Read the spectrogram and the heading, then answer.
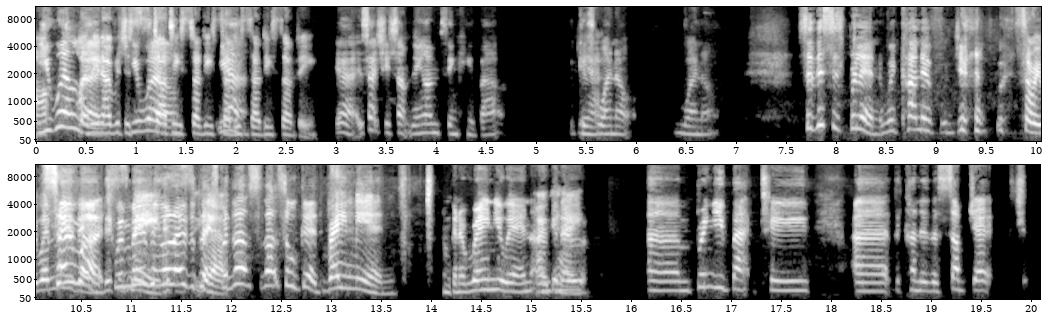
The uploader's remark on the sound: We were going to record outside but the weather was challenging, so my car became the studio. Listen out for sea-gulls, torrential rain, brighton buses.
